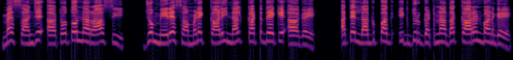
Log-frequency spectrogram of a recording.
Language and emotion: Punjabi, angry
